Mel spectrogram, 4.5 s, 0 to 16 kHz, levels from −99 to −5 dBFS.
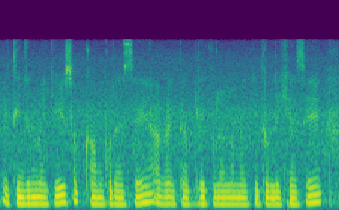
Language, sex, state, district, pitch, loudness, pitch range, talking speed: Nagamese, male, Nagaland, Dimapur, 115 Hz, -14 LUFS, 110-130 Hz, 200 wpm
